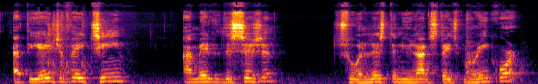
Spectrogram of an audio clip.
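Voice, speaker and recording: Somewhat breathy and fairly high in pitch, a man speaks with very even loudness and fairly even intonation. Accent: New York. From New York, Bronx/Yonkers. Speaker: Marine veteran speaking on mental health. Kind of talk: personal testimony talk.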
